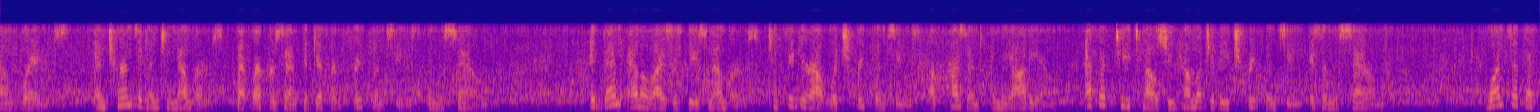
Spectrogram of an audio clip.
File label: high voice noise; speex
